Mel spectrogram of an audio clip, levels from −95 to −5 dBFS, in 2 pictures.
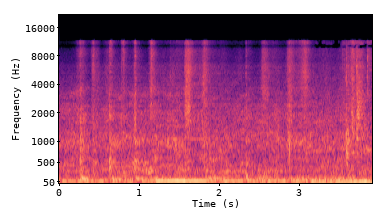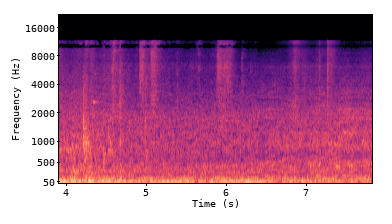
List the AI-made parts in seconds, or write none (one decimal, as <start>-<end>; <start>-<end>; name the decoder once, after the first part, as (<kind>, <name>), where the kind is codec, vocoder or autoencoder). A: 0.0-3.2 (codec, SNAC); 6.4-7.8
